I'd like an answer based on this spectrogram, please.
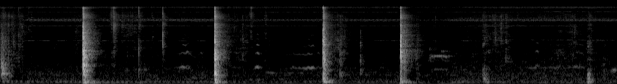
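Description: Sharp knocks of wood being struck: four strong blows about a second apart with lighter taps between, as wooden poles are worked into a simple shelter frame.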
